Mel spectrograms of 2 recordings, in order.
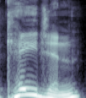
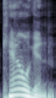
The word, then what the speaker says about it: Cajun: And somehow, K is pronouncing it Calgon. Now look, you call this Cajun seasoning, I'm not gonna be that upset, but Calgon, that's 2 letters that don't exist in this word.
